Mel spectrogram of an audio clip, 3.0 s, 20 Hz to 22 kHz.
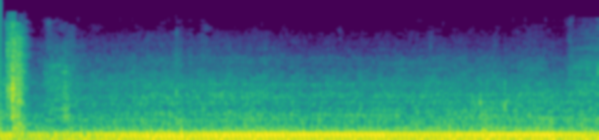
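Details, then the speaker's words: Test drive after re-shimming a belt pulley, with the TCM loosely refitted. The squeak earlier ran from 1300 RPM up, and after the first shim from 1500 to 2200 RPM. Now a deep, even diesel rumble with no chirp or squeal; the belt squeak is fixed. "I don't know if you'll be able to hear it so you might have to take my word for it but clearly no belt squeak right"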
